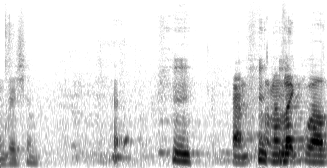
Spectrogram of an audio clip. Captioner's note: chuckling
